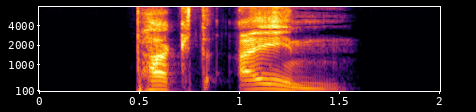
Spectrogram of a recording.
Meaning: inflection of einpacken: 1. third-person singular present 2. second-person plural present 3. plural imperative
- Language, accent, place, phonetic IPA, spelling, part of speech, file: German, Germany, Berlin, [ˌpakt ˈaɪ̯n], packt ein, verb, De-packt ein.ogg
